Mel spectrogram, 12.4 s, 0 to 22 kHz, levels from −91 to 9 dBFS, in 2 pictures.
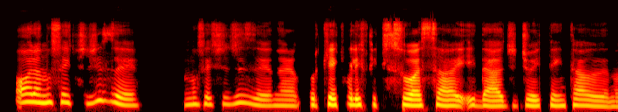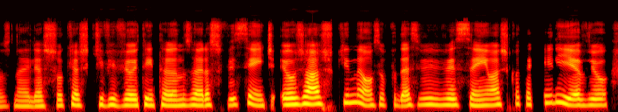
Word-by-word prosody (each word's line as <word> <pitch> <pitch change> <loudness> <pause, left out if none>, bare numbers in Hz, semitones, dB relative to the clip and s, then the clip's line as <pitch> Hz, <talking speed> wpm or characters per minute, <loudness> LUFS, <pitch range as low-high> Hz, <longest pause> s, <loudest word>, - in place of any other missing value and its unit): Olha, 265 0 +2
eu - - +2
não 250 - +1
sei 260 -1 -3
te 220 0 -13
dizer, 230 - -2 0.4
eu 185 - -7
não 200 - -3
sei 200 0 -5
te 200 +1 -11
dizer, 200 -8 -4
né, 165 -1 -5
porque 185 +1 +2
que - - -27
ele 180 - +4
fixou 185 -1 0
essa 165 -1 +1
idade 155 -1 -2
de 175 - -4
80 165 +2 -2
anos, 145 -3 -3
né. 150 -1 -4
Ele 150 - -3
achou 160 +3 -3
que, 175 - -2
acho 170 -2 -1
que 190 - -3
viver 175 -1 +1
80 175 +1 +1
anos 170 +1 +1
era 175 -1 +4
suficiente. 180 0 -2
Eu 190 +1 +6
já 205 0 +8
acho 210 - 0
que 250 - -3
não, 225 -9 +1
se 185 - -5
eu - - -10
pudesse 170 +1 -2
viver 185 -1 +1
100, 170 -1 +1
eu 175 - +1
acho 190 +2 0
que - - -12
eu - - -2
até 195 - -1
queria, 235 -8 +3
viu. 180 0 0
180 Hz, 240 wpm, -23 LUFS, 165-195 Hz, 0.4 s, já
